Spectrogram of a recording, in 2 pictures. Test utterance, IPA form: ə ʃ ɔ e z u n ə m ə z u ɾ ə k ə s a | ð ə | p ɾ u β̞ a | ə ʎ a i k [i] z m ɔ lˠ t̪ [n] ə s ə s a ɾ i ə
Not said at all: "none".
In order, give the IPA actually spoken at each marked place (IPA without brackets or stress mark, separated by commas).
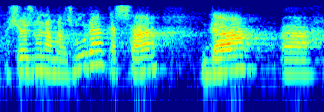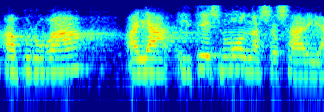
e, n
